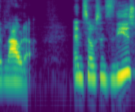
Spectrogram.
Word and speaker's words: lauda: So if you were to pronounce this in your head, you would not say lauda. You would say lauda.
